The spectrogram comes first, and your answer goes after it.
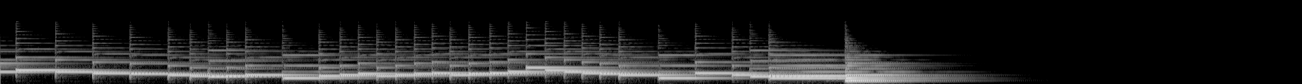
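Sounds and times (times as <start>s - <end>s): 
harp playing Welsh-style tunes: 0.0s - 9.8s.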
